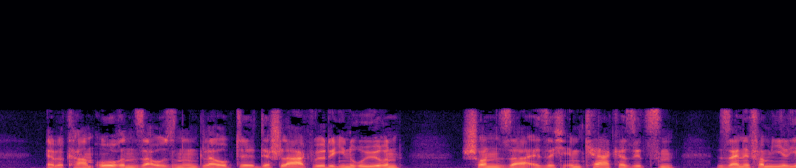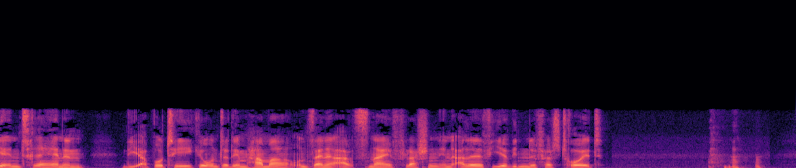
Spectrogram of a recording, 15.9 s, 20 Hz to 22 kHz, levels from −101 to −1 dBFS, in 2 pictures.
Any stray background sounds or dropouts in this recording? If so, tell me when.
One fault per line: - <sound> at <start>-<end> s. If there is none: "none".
- laugh at 15.0-15.7 s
